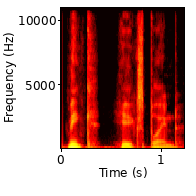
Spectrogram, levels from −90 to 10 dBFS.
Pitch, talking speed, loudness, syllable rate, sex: 90 Hz, 145 wpm, -23 LUFS, 5.0 syllables/s, male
